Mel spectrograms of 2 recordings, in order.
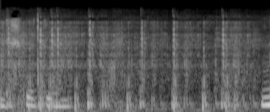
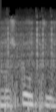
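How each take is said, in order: First: Slow whispered repeat. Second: Said in the usual way. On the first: Real, not acted. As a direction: breathe it out slowly, unvoiced. Repeated under breath.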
